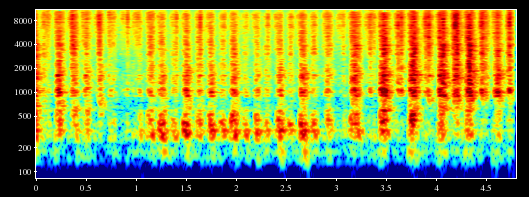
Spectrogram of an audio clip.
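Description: A wooden stylus scratches fine lines into a black wax-coated scratch-art paper page held flat, making a quick, uneven series of short, dry scratching strokes, roughly four per second. Each stroke is a brief, soft rasp centered in the mids with little low end, and there are quiet gaps between strokes.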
